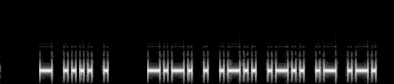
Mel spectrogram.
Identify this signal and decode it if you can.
Morse code, heard as a keyed tone, about 30 wpm, 650 Hz. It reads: THE CELLAR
